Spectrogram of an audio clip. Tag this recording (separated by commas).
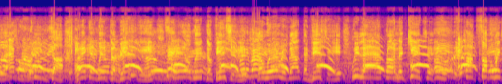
Speech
